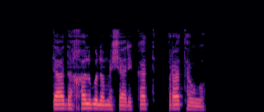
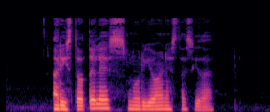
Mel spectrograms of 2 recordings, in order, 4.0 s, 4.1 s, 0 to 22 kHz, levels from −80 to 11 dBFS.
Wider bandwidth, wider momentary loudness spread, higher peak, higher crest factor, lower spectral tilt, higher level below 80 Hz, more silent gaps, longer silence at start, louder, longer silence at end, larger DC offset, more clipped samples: second, 7.8 kHz vs 11.5 kHz; about the same, 10 LU vs 11 LU; second, -8 dBFS vs 0 dBFS; about the same, 18 dB vs 18 dB; about the same, -6 dB/octave vs -6.5 dB/octave; second, -70 dBFS vs -50 dBFS; first, 2.01-2.05 s, 2.35-2.48 s vs none; about the same, 0.8 s vs 0.8 s; second, -24 LUFS vs -16 LUFS; about the same, 0.9 s vs 0.85 s; neither; neither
